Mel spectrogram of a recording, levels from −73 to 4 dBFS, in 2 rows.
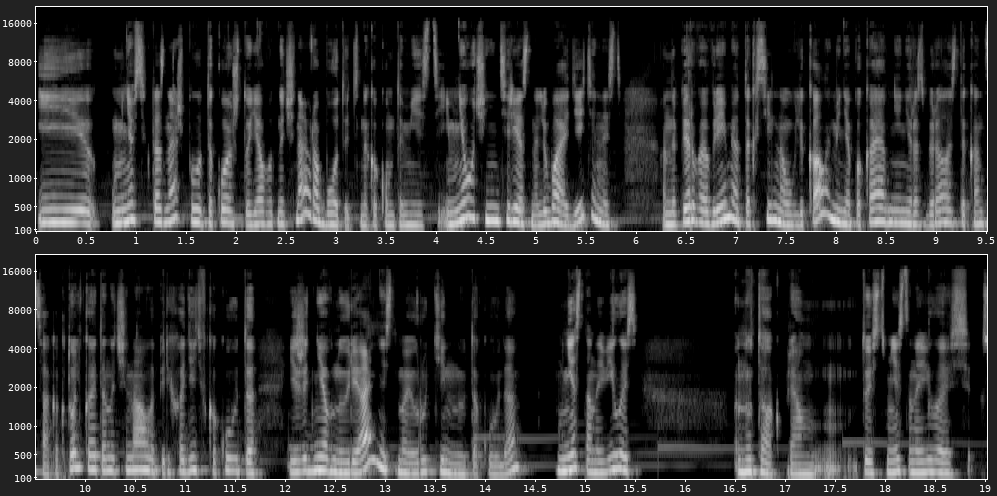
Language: Russian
